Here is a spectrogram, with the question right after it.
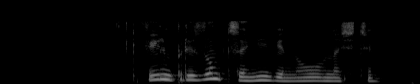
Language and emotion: Russian, sad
